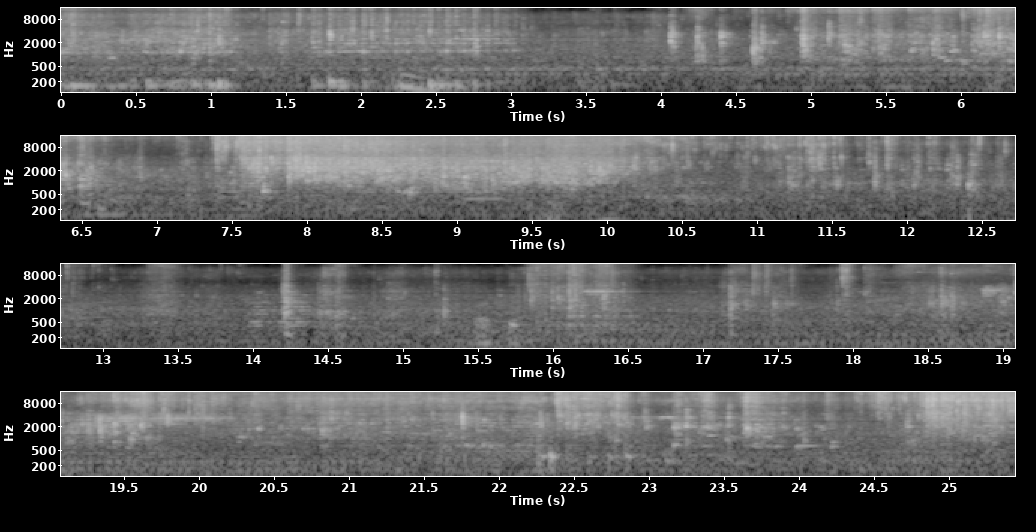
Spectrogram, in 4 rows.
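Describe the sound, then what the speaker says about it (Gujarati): Water rinses scale out of the tank of a Bajaj 10-litre electric geyser, a steady broadband gush and splash with clanks, and someone speaks over it now and then. "સર્વિસ કરીશું અને પાણીથી આપણે સાફ કરી નાખીશું"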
